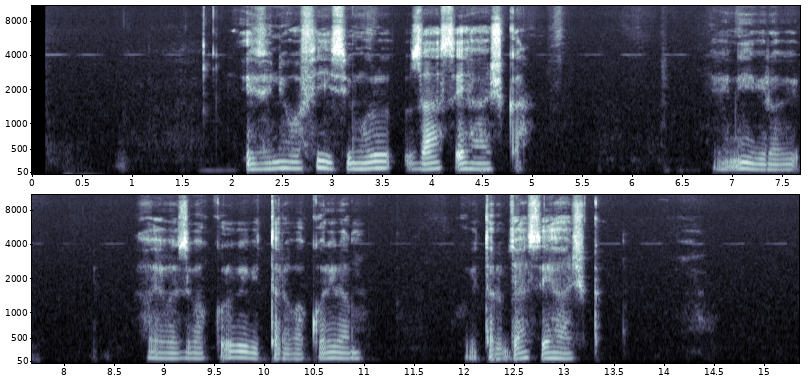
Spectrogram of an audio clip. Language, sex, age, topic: Kinyarwanda, male, 25-35, government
